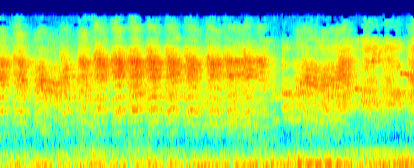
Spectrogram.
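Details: Zebra finches feeding at lunchtime produce a dense, continuous chatter of thin, high, nasal calls that blur together, over a steady low background rumble.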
